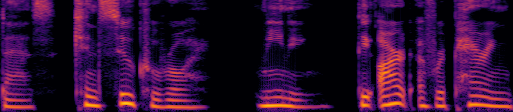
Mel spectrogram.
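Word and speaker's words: 金繕い: The eighth thing, kintsukuroi, pronounced as kintsukuroi, meaning the art of repairing broken pottery with gold, making the crack the most beautiful part of the object.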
